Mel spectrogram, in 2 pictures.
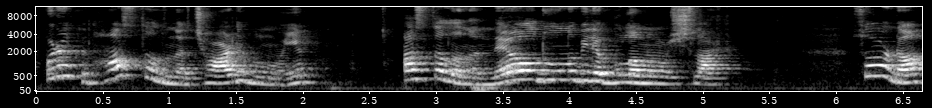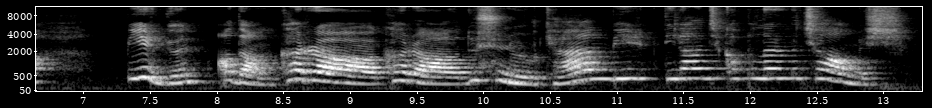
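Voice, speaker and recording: A female storyteller with a very high, youthful voice tells a folk tale. She is theatrical, stretching words for effect. The recording is roomy and echoing, picked up some way from the mic. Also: a bit bright, far from the mic. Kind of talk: oral folk-tale storytelling with rhyming opening. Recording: roomy echo, away from the mic.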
